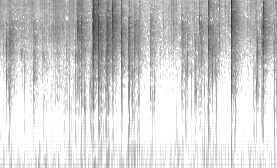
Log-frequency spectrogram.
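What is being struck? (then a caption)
Kraft-paper padded envelope. A yellow kraft-paper padded envelope is held up close while fingernails scratch and tap its surface. Dry, bright crinkling and scratching run throughout, broken by sharp, quick taps that stand out above the steady rustle.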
